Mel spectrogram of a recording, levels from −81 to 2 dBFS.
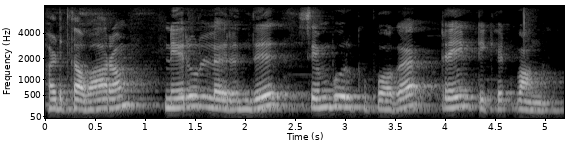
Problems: constant background noise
